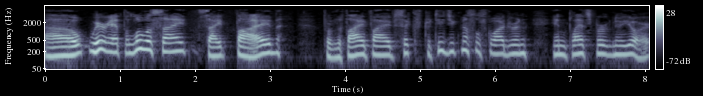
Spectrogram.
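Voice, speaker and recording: The speaker talks at a fairly slow pace. Pitch variation is ordinary. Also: man, high pitch for a man. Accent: American. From Colorado, Oklahoma and Idaho, US. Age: 70s. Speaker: Air Force veteran. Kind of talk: oral history interview. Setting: former missile site reunion.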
